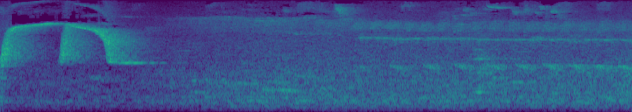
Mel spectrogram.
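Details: Swallow tanager (Tersina viridis) at San Diego Zoo gives two loud, sharp, harsh downslurred notes; a male and a female there were processing food in throat-pouches, likely for chicks. Thin steady high tones from other birds or insects continue behind.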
